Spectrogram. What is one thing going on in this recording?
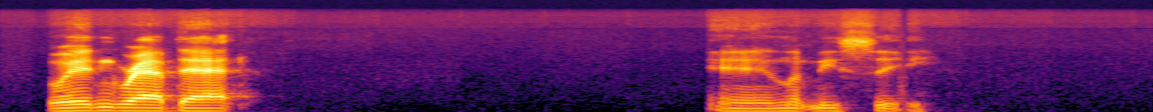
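A man speaks calmly and close into a microphone, in short bursts.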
